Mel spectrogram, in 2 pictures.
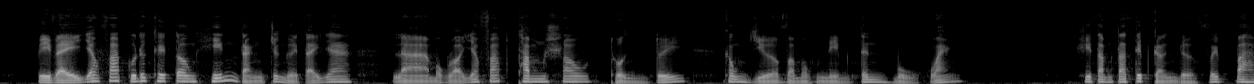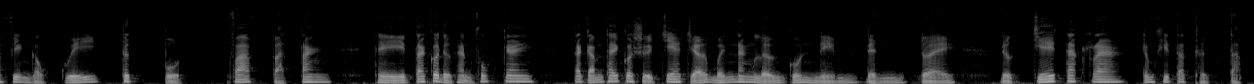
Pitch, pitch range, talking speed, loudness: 105 Hz, 80-125 Hz, 185 wpm, -32 LUFS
